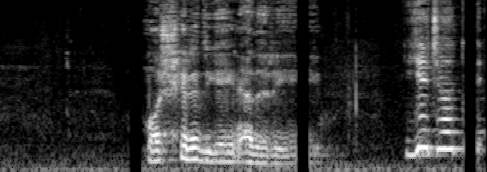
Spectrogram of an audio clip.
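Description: A woman speaks with feeling, close by.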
